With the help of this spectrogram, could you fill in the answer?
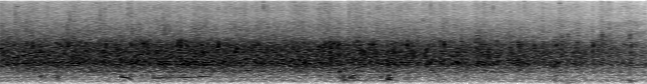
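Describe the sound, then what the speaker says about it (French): An audience at a public debate applauds a re-elected mayor with dense, sustained clapping that fills the whole stretch at steady loudness and eases off slightly at the end. "On peut l'applaudir."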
